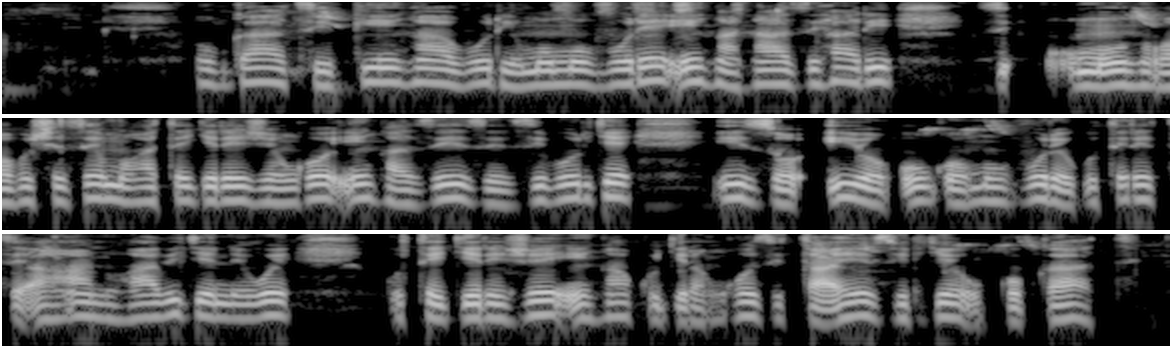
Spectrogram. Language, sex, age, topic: Kinyarwanda, female, 36-49, government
